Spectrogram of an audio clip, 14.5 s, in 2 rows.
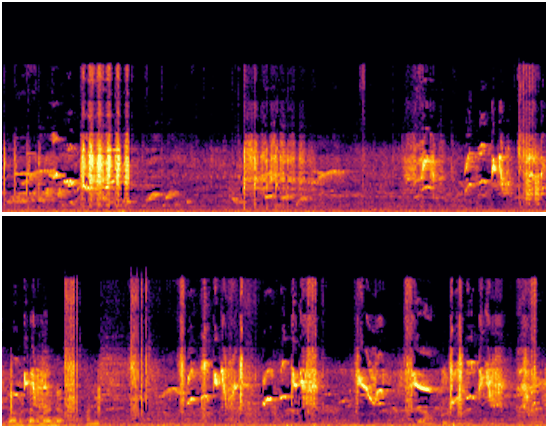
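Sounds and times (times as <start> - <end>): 
small bird singing with whistled notes, buzzy trills and chattering: 0.0 - 14.5.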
